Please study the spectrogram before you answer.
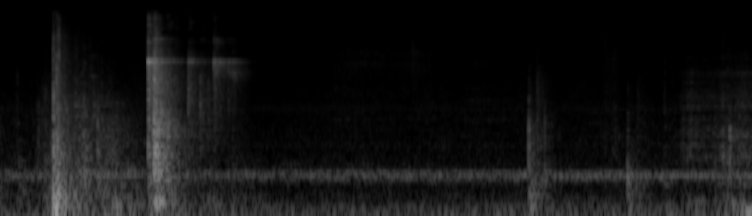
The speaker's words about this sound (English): He closes the fridge door and lobs the bottle cap towards a trash can.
